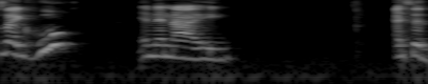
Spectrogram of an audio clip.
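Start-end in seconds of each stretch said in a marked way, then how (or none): 0.2-0.6 surprised who. Retold or imitated. Friend asked about the man.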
